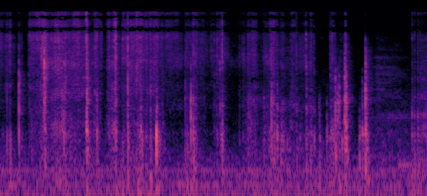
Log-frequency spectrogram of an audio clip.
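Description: A folded slip of paper being unfolded by hand, crinkling in a string of short, irregular crackles.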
